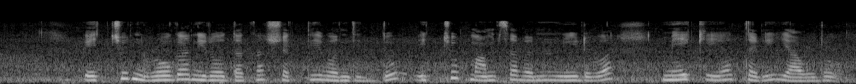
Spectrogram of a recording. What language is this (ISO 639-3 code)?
kan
